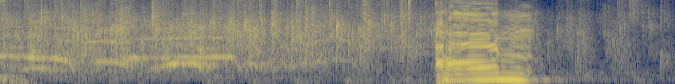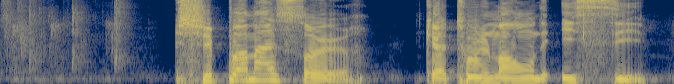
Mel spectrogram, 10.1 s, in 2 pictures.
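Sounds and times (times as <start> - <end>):
audience applauding performers at a French-language show: 0.0 - 6.1
speech: 3.3 - 4.1, 6.6 - 10.0.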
